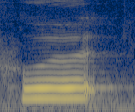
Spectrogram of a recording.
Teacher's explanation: Pretty much all we're hearing is a vowel turning into silence.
